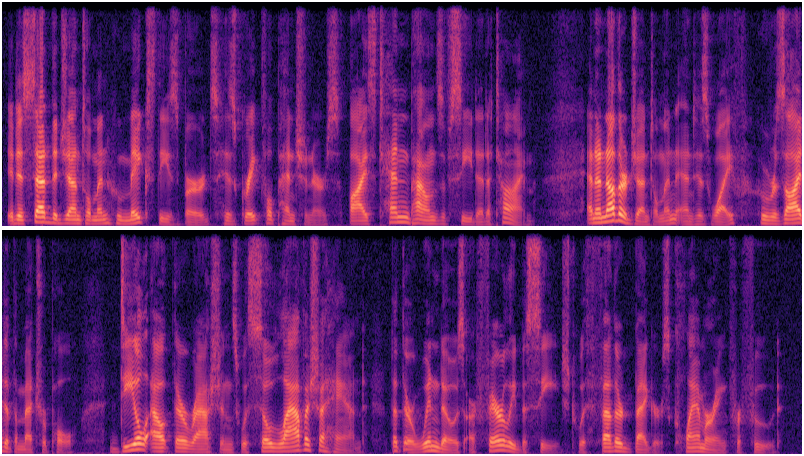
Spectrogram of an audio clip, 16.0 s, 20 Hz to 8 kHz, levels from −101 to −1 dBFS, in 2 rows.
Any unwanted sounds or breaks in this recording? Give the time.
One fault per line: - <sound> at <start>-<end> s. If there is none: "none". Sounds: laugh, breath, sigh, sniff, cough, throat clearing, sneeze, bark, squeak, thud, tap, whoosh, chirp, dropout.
none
